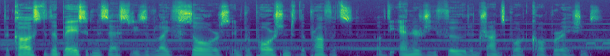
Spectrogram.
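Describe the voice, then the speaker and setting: A man narrating a scripted documentary podcast in a measured, serious way. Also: sits low, fairly even intonation. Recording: music behind the narration. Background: music.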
